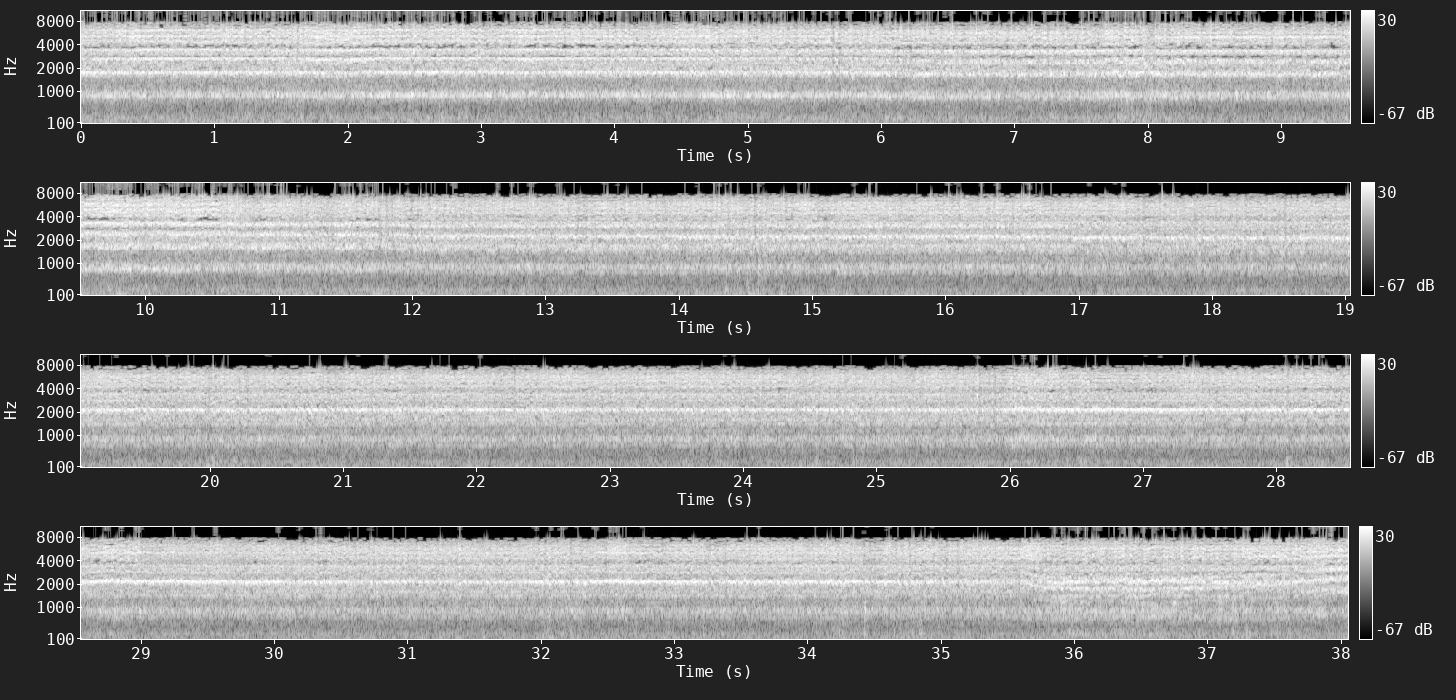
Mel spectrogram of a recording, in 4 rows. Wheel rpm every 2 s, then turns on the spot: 230, 230, 230, 220, 220, 220, 200, 200, 200, 190, 190, 190, 190, 190, 190, 190, 190, 190, 170.
none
